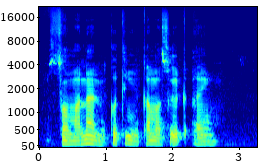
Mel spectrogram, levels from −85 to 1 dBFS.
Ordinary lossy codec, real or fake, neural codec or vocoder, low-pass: none; fake; codec, 44.1 kHz, 3.4 kbps, Pupu-Codec; none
